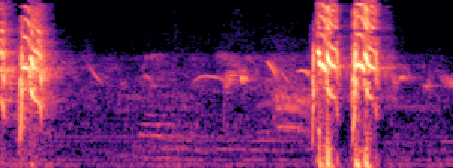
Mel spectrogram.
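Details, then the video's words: Indian ringneck parakeet squawking: a harsh broadband call, a pause with faint soft chirps, then two loud raspy squawks in quick succession near the end. "Amazing Parrot Chirping Sounds"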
